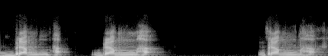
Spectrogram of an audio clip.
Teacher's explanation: ಇನ್ನೊಂದು ವ್ಯಂಜನ ಕೂಡಿರೋದ್ರಿಂದ ಇಲ್ಲಿ ಏನಾಗುತ್ತೆ ಅದು ಉರಸ್ಯದಿಂದ ಬರಬೇಕು ಗಂಟಲಿನಿಂದ ಬರಬಾರದು ಹಾಗಾಗಿ ಬ್ರಹ್ಮ ಅನ್ಬೇಕು ಫಸ್ಟ್ ಮ ಹೇಳಬೇಕು ಆಮೇಲೆ ಹ ಹೇಳಬೇಕು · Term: ಸಂಯುತ ಹಕಾರ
